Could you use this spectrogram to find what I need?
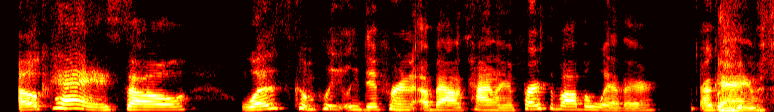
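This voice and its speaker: An American woman speaks in a bright, sharp tone at medium pitch and a moderate pace, with lively intonation, against a quiet background. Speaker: expat interviewee. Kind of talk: interview.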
